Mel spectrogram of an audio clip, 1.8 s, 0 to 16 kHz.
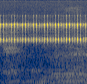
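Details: Xiaomi Mi M365 electric scooter not powering up, making fast even high-pitched electronic clicking/beeping about fifteen a second; battery tested fine with a multimeter, cause unknown.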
